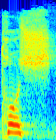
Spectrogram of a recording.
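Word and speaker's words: taş: 일이라고 이제 IL 이렇게 우리 한글로는 일인데 터키어로는 이쉬 이렇게 되고 우리가 돌인데 터키어로는 토시 이렇게 돼요. 그래서 L이라는 요 발음이 터키에서는 SH로 바뀌어진다는 걸 얘기를 해요.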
